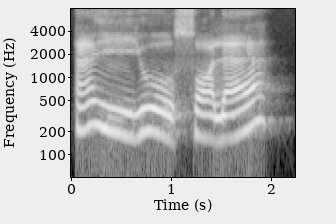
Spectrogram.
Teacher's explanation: Sad hərfinin məxrəci dilin kökü yuxarı qaldırılaraq və dolu şəkildə, qalın şəkildə sad hərfi deyiləcəkdir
